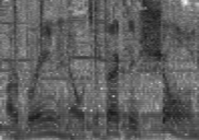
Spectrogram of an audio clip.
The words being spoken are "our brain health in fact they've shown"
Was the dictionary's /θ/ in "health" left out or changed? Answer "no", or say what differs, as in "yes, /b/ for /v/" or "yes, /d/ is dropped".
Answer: yes, /s/ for /θ/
